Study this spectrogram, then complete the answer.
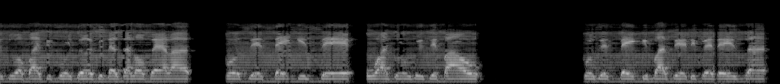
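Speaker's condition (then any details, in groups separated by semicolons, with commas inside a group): Total laryngectomy, electrolarynx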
